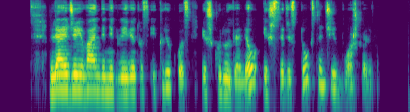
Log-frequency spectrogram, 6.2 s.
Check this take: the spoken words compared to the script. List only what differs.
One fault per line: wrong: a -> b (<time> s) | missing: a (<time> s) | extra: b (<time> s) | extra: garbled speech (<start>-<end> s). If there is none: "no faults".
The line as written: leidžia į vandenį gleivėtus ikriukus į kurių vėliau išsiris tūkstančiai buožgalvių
wrong: į -> iš (3.1 s)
